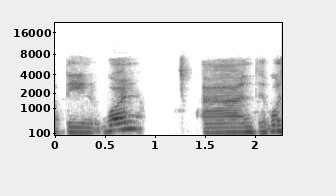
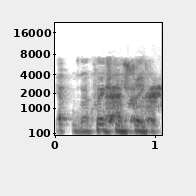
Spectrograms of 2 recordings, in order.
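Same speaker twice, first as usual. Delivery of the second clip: glitchy robotic distortion, fast; faster than usual. Real, not acted. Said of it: "hear that robotic voice".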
